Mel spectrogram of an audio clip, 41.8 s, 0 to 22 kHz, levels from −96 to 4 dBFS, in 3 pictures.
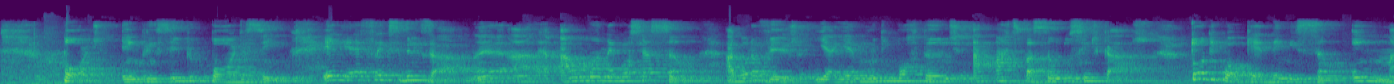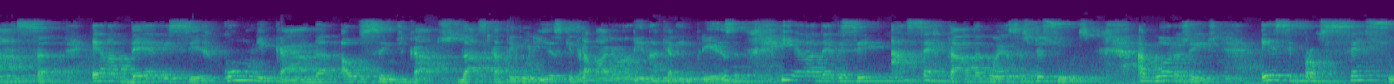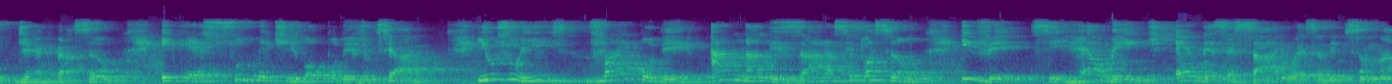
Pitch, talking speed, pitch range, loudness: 145 Hz, 115 wpm, 125-175 Hz, -28 LUFS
